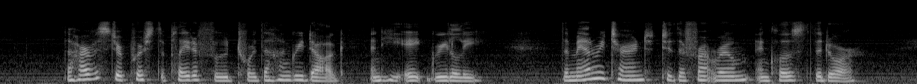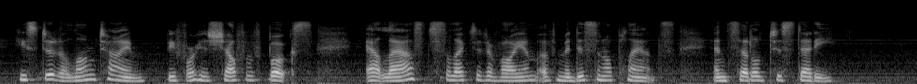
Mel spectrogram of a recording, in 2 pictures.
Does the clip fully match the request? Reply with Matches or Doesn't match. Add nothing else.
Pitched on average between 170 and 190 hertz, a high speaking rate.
Doesn't match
